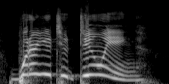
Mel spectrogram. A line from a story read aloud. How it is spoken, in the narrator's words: She yelled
